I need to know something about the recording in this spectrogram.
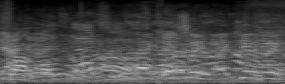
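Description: Indistinct chatter: several people talking over one another at once, no single voice standing out.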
